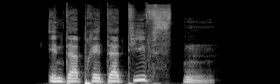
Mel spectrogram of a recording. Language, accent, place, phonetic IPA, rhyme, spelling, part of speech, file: German, Germany, Berlin, [ɪntɐpʁetaˈtiːfstn̩], -iːfstn̩, interpretativsten, adjective, De-interpretativsten.ogg
- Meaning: 1. superlative degree of interpretativ 2. inflection of interpretativ: strong genitive masculine/neuter singular superlative degree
